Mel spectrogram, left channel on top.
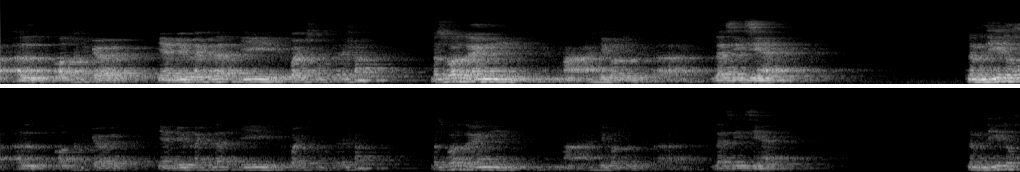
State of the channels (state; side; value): quieter; right; 14.9 dB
